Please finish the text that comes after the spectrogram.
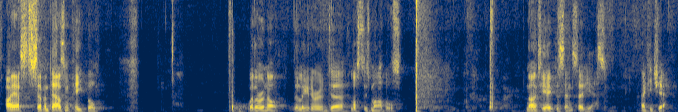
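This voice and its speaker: Very fast-talking man making a debate speech. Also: lowish voice, background noise. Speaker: local councillor. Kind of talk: political debate speech in a council chamber. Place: council chamber.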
